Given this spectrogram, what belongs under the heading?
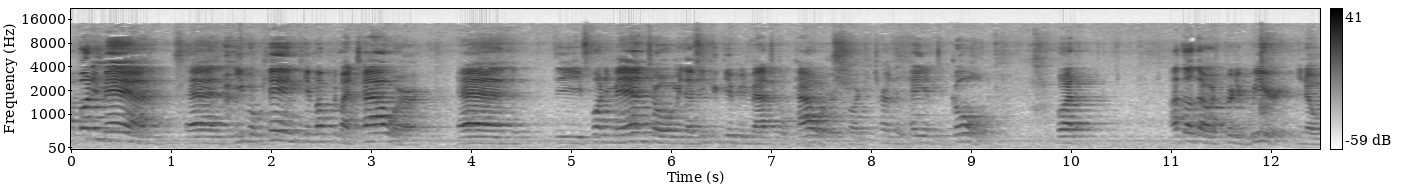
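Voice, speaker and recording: A man's voice: high-pitched, normal speed, pushed and bright. A man improvising as an offhand, easily bored fairytale princess, telling the story casually on stage in an echoey room. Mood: offhand, puzzled. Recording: distant mic, echoey noisy room.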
